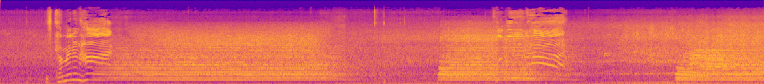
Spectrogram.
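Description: A train horn blows loud, long blasts as the train approaches.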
